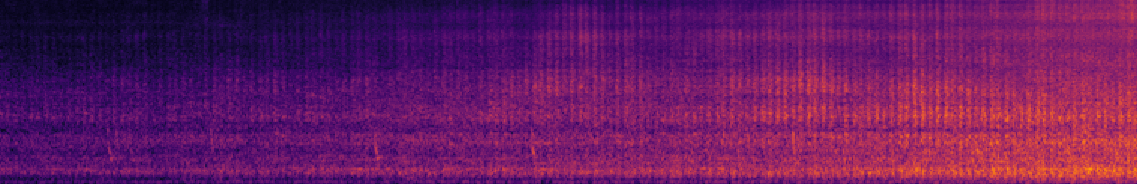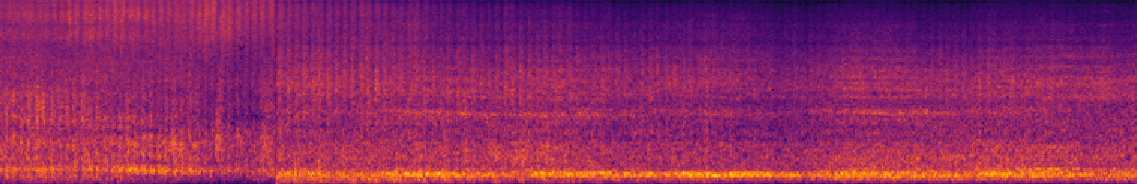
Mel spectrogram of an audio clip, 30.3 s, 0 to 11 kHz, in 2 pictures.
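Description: LMS Royal Scot class three-cylinder 4-6-0 steam locomotive 46100 approaching under steam, growing steadily louder, then passing close by. From a little past halfway a heavy rumble and clatter of the coaches' wheels on the rails takes over.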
